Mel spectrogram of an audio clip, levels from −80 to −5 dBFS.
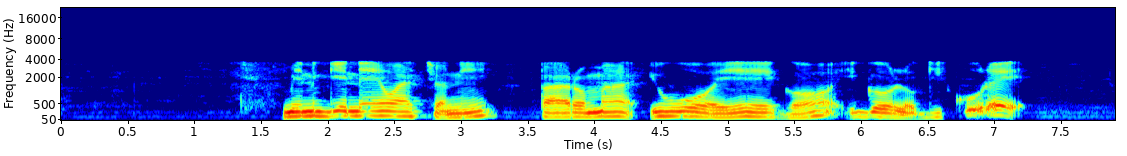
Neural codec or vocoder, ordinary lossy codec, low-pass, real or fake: vocoder, 22.05 kHz, 80 mel bands, WaveNeXt; none; 3.6 kHz; fake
